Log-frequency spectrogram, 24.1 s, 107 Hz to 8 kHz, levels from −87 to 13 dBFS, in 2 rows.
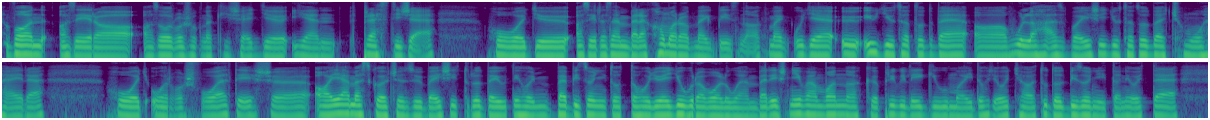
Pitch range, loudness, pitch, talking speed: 130-140 Hz, -23 LUFS, 135 Hz, 145 wpm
